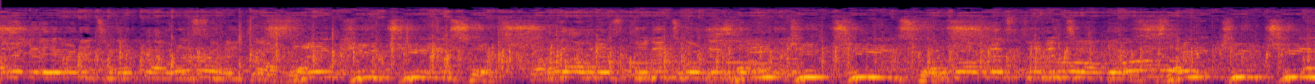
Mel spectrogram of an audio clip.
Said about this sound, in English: Now let's clap our hands and make some thunder and noise in this.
